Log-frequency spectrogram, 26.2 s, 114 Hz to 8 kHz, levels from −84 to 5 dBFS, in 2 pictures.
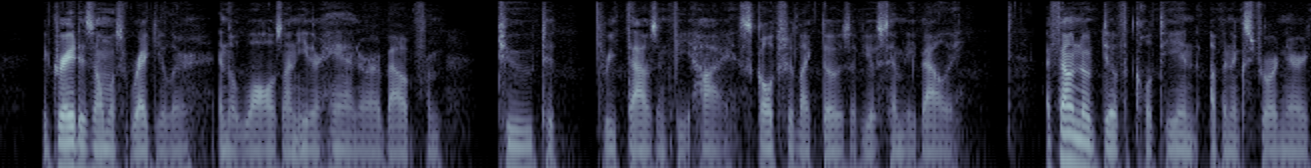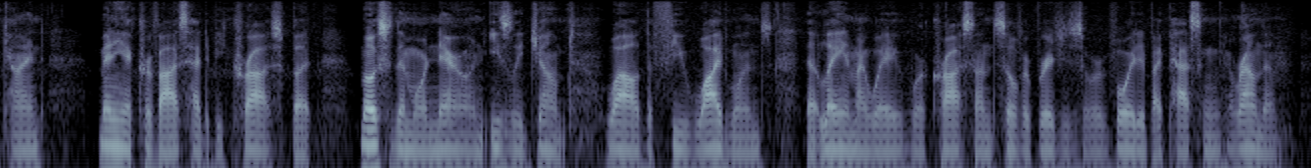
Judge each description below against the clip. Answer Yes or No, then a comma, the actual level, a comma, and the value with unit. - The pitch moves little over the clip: Yes, narrow, 1.1 semitones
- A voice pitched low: Yes, very low, 90 Hz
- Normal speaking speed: Yes, average, 160 wpm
